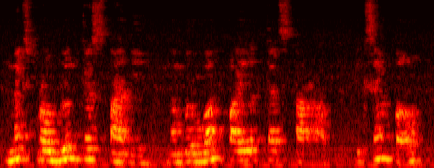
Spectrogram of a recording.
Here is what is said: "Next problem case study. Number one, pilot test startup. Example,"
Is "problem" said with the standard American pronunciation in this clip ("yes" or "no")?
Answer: yes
